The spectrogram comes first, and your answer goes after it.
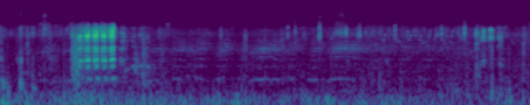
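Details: Goat bleat amid a herd of Nigerian Dwarf goats joined by Rosie, a two-week-old mini Nubian kid: one loud, wavering, harmonic-rich bleat pulsing for half a second, then quieter rustling, soft distant bleats and faint voices.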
